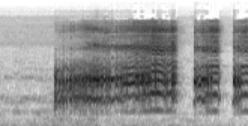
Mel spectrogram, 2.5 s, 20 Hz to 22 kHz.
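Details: Hen from 2021 letting out a long, loud, rasping squawk over a second long, followed by two shorter harsh cackled notes, with faint low rumble beforehand.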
